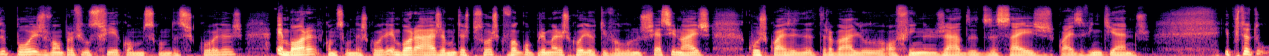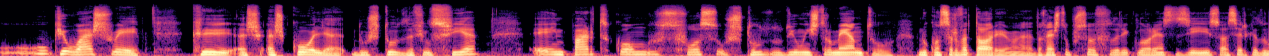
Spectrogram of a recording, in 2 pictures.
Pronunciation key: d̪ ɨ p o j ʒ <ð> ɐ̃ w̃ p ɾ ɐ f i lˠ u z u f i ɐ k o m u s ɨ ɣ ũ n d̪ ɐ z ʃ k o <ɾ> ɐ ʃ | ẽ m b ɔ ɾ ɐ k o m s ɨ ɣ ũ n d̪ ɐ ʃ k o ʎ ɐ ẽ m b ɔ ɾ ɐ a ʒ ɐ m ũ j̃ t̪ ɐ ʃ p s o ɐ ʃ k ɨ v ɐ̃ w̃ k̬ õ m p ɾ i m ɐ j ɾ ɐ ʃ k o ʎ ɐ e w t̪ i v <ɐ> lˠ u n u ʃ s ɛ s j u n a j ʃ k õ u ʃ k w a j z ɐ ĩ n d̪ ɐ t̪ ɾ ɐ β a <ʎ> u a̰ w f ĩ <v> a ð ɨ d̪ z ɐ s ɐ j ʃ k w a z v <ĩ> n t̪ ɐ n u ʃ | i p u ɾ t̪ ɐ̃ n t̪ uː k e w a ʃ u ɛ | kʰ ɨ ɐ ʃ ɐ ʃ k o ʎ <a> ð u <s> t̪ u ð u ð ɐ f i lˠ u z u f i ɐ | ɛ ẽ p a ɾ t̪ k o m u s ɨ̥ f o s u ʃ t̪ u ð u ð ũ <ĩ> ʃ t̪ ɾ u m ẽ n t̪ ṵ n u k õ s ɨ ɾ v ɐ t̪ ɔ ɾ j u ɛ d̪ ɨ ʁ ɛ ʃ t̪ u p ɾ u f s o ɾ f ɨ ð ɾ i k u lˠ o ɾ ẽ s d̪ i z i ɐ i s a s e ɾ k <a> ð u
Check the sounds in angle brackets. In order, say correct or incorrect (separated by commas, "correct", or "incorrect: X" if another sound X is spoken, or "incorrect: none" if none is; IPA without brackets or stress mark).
incorrect: v, incorrect: ʎ, correct, correct, incorrect: ʒ, correct, incorrect: ɐ, incorrect: ʃ, correct, incorrect: ɐ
